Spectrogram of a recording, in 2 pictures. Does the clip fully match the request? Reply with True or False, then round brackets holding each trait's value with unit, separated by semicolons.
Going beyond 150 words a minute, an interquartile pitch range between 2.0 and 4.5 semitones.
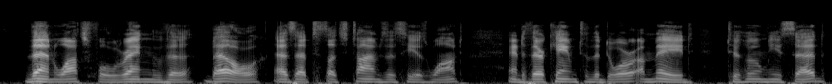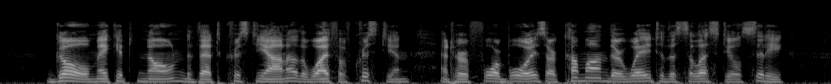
True (170 wpm; 2.8 semitones)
